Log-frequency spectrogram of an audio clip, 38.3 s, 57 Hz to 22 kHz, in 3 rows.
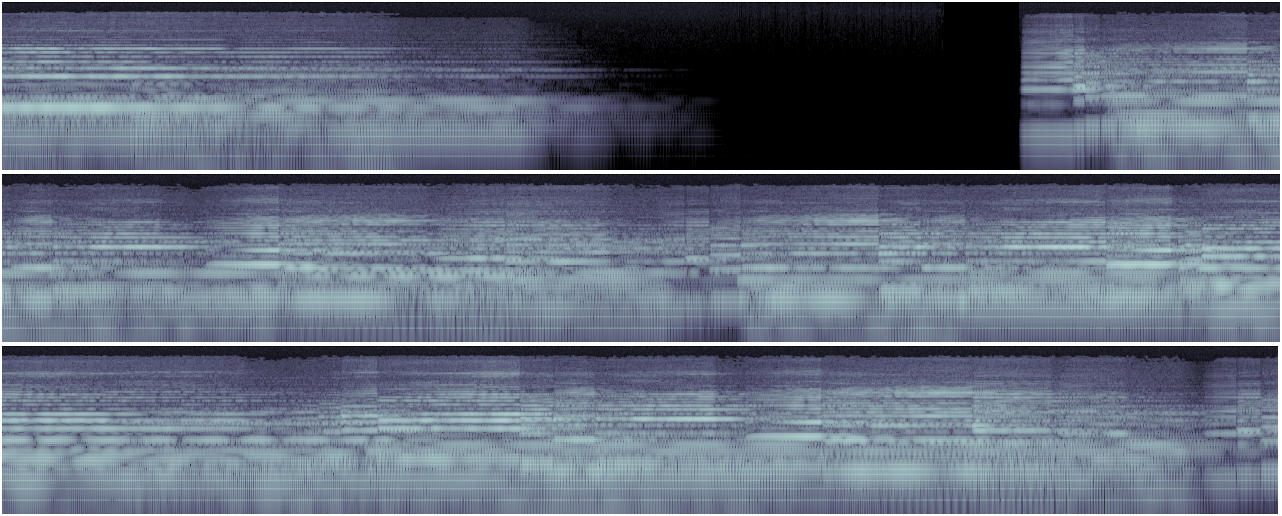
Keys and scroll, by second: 26.9 ctrl+e.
